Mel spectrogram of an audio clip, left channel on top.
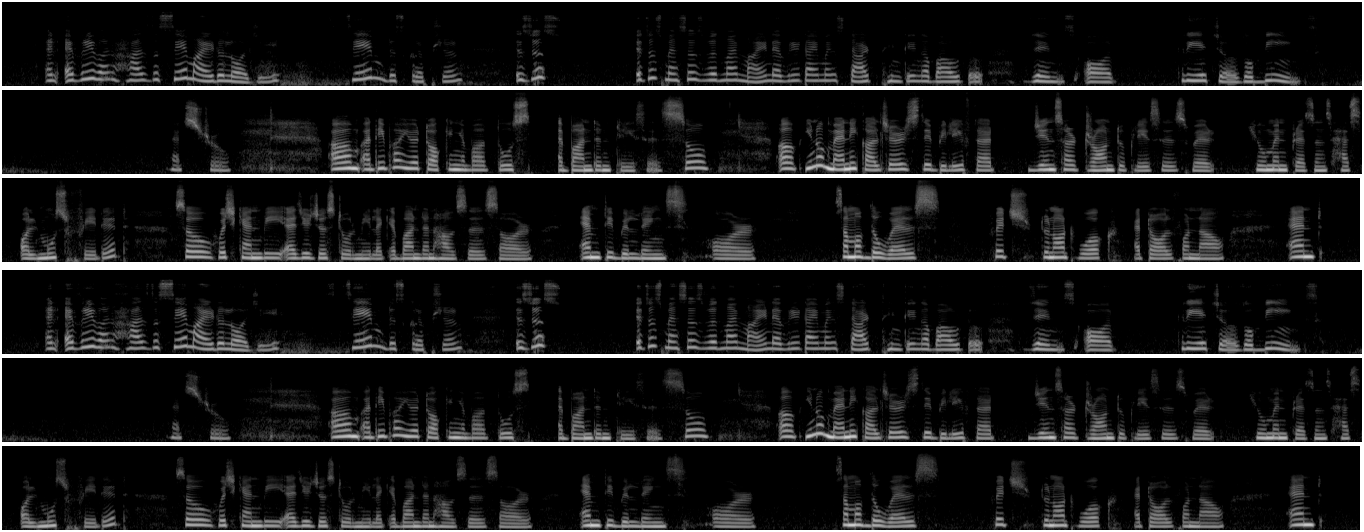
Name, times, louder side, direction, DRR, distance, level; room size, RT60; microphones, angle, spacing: voice 1, 0.4-2.8 3.5-4.6 5.1-5.5 6.3-11.1 11.8-13.0, right 1 dB, 25° right, 3.4 m, -33 dB
voice 2, 15.3-18.9 19.2-23.5 23.9-25.7 26.1-28.4 28.9-32.5 33.0-34.7 35.5-36.6 37.1-39.4 40.1-40.3, left 1 dB, 25° left, 3.4 m, -28 dB
open air
head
